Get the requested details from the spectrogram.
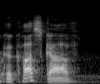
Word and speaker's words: Kokoskov: The Suns have hired Jazz assistant Igor Kokoskov to be their new head coach.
